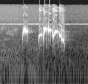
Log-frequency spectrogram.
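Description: Red-whiskered bulbul: one short note, then a quick run of five liquid, warbled notes that drops at the end, over a faint steady high whine.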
